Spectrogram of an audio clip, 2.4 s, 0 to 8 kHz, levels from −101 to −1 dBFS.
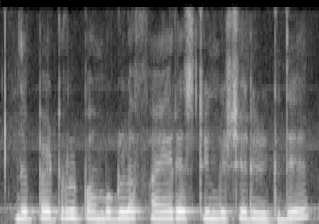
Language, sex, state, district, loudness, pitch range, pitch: Tamil, female, Tamil Nadu, Kanyakumari, -14 LUFS, 245-255 Hz, 250 Hz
